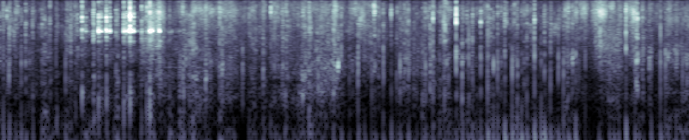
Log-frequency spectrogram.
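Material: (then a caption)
Nylon. Fingertips and nails scratch and tap the woven fabric panel of a black nylon plate carrier with MOLLE webbing, probably empty, held close to the microphone. The result is a steady stream of dry, rapid scratching and crinkly tapping, with soft low thumps under a brighter rasp.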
